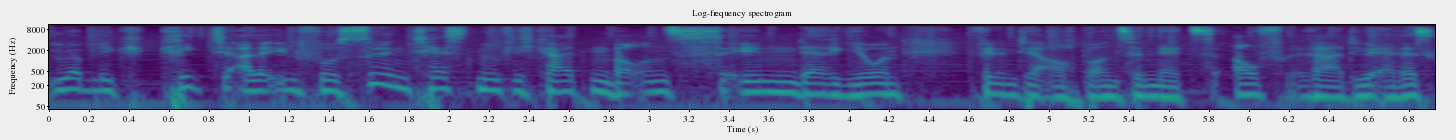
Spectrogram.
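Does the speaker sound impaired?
No.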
